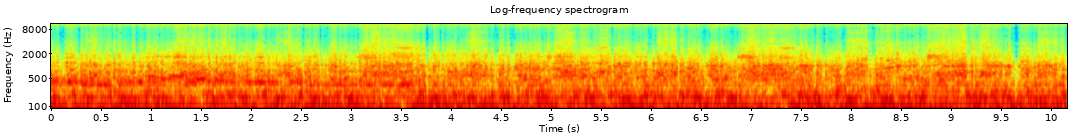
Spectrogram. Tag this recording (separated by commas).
Music, Electronic music, Techno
